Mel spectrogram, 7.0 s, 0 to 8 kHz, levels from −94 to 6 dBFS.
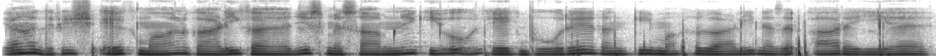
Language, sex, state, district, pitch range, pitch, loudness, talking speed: Hindi, male, Jharkhand, Ranchi, 135-155 Hz, 140 Hz, -16 LUFS, 160 wpm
